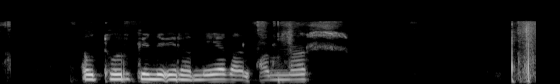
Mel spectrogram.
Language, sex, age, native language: Icelandic, male, 8, Icelandic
